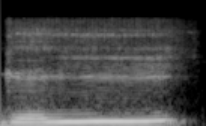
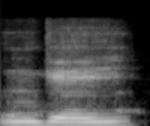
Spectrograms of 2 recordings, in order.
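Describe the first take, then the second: First: The voice rises at the end. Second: The voice does not rise at the end. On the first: The speaker calls it right. "So your voice goes up" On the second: The speaker calls it wrong. "So it's not Ngay"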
